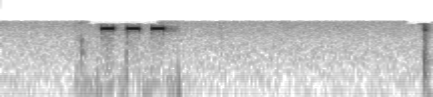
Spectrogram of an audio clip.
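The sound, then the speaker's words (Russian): A voicemail signal on a phone call forwarded to a voicemail box: three quick, high-pitched electronic beeps in a rapid even row, loud against a quiet line, then silence broken by a single short click. “Можете оставить сообщение после сигнала.”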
